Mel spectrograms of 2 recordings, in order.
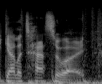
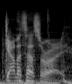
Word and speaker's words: Galatasaray: couple of tweets saying don't say galatasaray so it's galatasaray yeah we'll try if you're turkish and you hate my pronunciation tweet at me i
